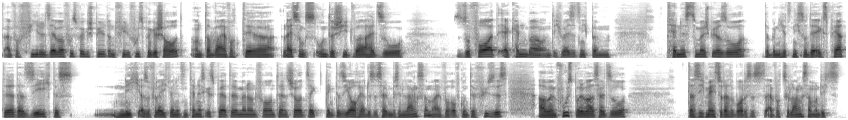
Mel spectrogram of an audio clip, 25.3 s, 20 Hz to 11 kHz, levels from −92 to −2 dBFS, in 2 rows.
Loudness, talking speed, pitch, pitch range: -24 LUFS, 215 wpm, 115 Hz, 110-120 Hz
